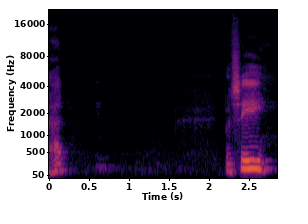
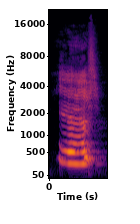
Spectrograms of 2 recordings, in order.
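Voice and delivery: pained yes; 10 semitones higher, 10 dB louder than usual. Retold or imitated. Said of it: "it's like".

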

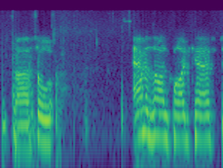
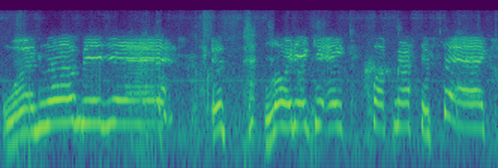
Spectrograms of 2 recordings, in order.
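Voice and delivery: higher hyped wrestler intro; wrestling gimmick; 8 semitones higher, much slower than usual. Acted. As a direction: belt out a cocky wrestling alias. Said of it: "following a, like, wrestling gimmick".

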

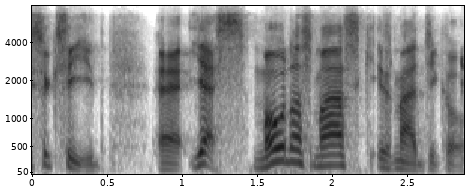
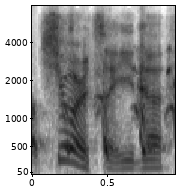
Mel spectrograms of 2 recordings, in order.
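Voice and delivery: much higher and louder, laughing through the words; laughing disbelief; 5 semitones higher, 7 dB louder than usual. Real, not acted. GM laughing in disbelief at Saida bending time. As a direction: crack up at the player's audacity.

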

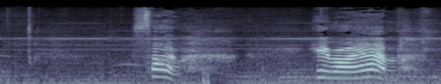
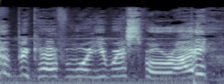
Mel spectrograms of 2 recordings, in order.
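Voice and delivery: laughing; 14 semitones higher, 6 dB louder, much faster than usual. Acted. Laughing at own joke.

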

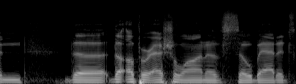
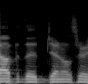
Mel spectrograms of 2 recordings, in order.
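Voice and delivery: usual speaking voice

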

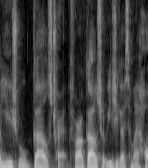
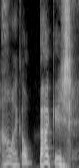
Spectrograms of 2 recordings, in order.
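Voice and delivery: higher, slower whiny mock complaint; mocking her friend; 7 semitones higher than usual. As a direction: imitate the friend's fussy excuse. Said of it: "And she was like".

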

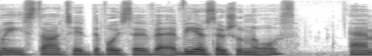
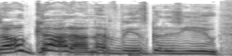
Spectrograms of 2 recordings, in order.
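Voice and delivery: mock despair; 8 semitones higher, 7 dB louder than usual. Retold crisis of confidence thought.

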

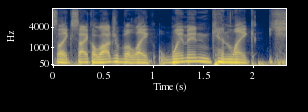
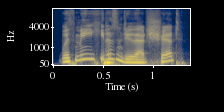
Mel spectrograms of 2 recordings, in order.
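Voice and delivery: ordinary talk, nothing marked

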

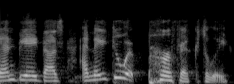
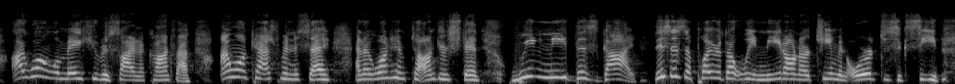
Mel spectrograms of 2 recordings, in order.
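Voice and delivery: higher, heated fan rant; pissed-off rant; 7 semitones higher than usual. Real, not acted. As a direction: vent real frustration, pitch up. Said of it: "I'm pissed off".

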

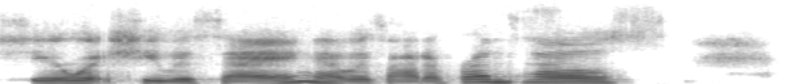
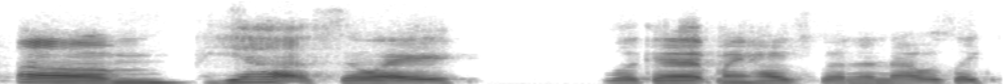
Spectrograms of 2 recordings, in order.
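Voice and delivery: ordinary delivery

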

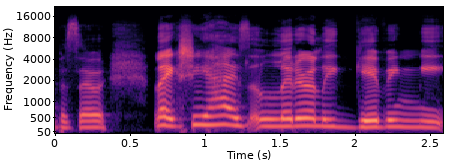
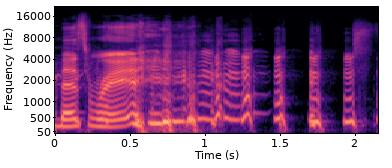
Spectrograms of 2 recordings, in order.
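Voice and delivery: laughing; 9 semitones higher, 4 dB louder, slower than usual. Real, not acted. Joking about her best friend.

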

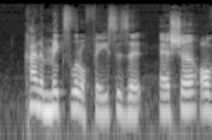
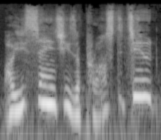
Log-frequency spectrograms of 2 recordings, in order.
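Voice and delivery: imitated Liverpudlian, pitched up; light mock Liverpool accent; 4 semitones higher than usual. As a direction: put on a Scouse voice, incredulous. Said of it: "'cause he's from Liverpool. I love his voice".

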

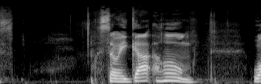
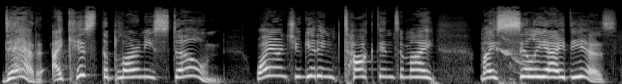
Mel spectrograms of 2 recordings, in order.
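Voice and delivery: indignant Bubby. Acted. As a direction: squeak out the complaint. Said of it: "And Bubby was like".

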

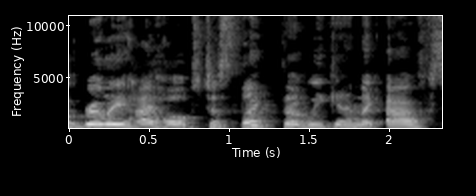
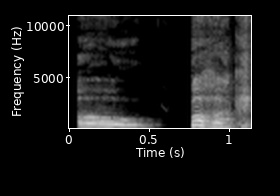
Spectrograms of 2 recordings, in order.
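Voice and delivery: mock panic; 3 semitones higher, 6 dB louder than usual. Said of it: "and I'm just like".

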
